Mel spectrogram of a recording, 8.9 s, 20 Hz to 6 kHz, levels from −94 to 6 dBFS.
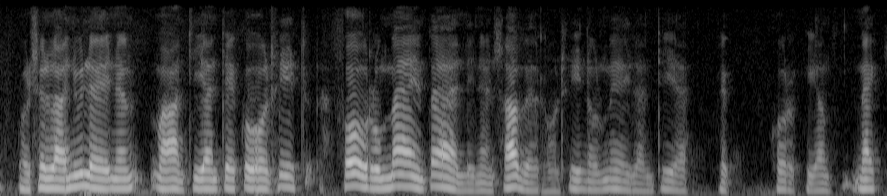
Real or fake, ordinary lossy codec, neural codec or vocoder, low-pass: fake; none; vocoder, 44.1 kHz, 80 mel bands, Vocos; 5.4 kHz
